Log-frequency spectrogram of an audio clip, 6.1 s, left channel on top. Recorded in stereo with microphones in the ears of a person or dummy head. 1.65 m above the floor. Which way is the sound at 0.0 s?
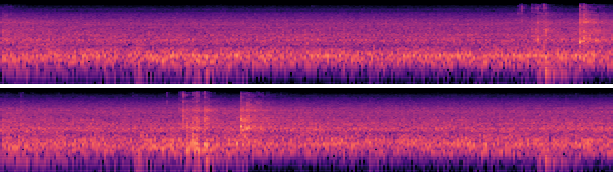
10° right (ahead or behind).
